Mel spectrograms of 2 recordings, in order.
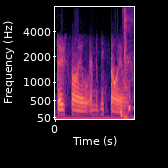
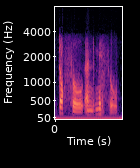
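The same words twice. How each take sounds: First: The words are said with a British pronunciation. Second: The words are said with an American pronunciation. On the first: The speaker calls it right. "instead of docile and missile" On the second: The speaker calls it wrong. "the Americans who say docile and missile"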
